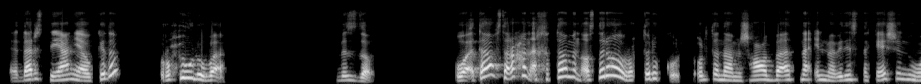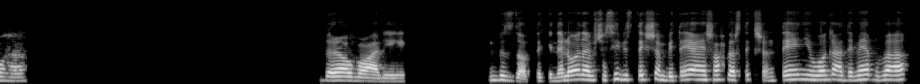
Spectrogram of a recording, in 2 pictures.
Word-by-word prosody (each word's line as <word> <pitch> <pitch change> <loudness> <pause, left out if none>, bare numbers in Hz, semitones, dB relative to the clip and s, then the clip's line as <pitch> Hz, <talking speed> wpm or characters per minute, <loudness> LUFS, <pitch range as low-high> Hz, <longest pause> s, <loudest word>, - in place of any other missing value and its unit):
درس 225 +11 +2
يعني 205 +1 +2
أو 170 - +1
كده 245 +5 +1 0.4
روحوا 305 -1 +2
له 235 - +4
بقى.َ" 200 - +1 1.1
بالضبط. 195 0 -3 0.8
وقتها 445 - +5
بصراحة 435 -2 +2
أنا - - -1
أخدتها 235 +11 +1
من 335 -3 -2
قاصرها 385 +3 +3
ورُحت 200 -3 -2
له 260 +2 +3
الكورس. 420 +10 -8 0.2
قُلت 210 +4 -5
أنا 210 -4 +2
مش 185 +1 -6
هاقعد 215 -1 +4
بقى 205 0 +4
أتنقّل 215 -1 -4
ما 180 - -2
بين 180 +3 -2
السكاشن 220 +4 -5
وه 175 -4 -4 2.9
برافو 185 -2 +3
عليك. 145 -2 +1 0.8
بالضبط 195 -6 -2 0.2
كده، 155 +2 -4
اللي 200 - +3
هو 220 - +6
أنا 220 -2 +4
مش 205 +1 -6
هاسيب 240 +3 -3
السيكشن 220 +1 -2
بتاعي 205 +4 -1
عشان 215 -1 +2
أحضر 220 -2 +2
سيكشن 205 -3 -8
تاني 225 +2 -1
وجع 215 +1 +2
دماغ 210 +2 -1
بقى 215 +2 +2
215 Hz, 145 wpm, -14 LUFS, 190-230 Hz, 2.9 s, هو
